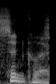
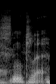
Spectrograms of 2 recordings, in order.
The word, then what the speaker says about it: St. Clair: It's even though it's spelled St. Clair, it's pronounced Sinclair. – Sinclair.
